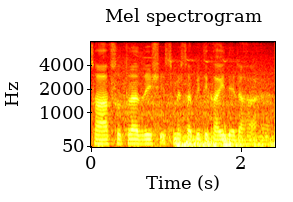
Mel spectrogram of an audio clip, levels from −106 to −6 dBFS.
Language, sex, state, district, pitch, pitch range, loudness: Hindi, male, Punjab, Pathankot, 120 Hz, 110-125 Hz, -18 LUFS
